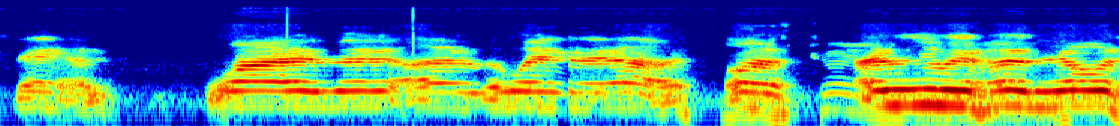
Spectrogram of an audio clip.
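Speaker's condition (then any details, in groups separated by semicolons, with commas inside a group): Speech impairment after birth surgery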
